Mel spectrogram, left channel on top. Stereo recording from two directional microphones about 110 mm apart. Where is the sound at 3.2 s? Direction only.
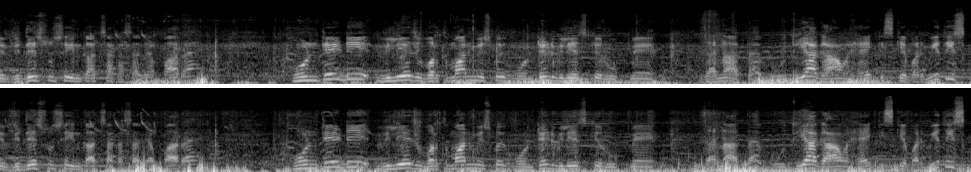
45° right (ahead or behind).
